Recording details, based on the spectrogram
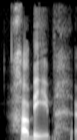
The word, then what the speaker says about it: Khabib: Khabib, I believe is how you say his name properly.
